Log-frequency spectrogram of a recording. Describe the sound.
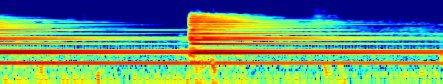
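A church bell rings out with one strong strike midway, its bright metallic partials swelling over the steady hum of earlier strokes still ringing, then slowly fading.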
